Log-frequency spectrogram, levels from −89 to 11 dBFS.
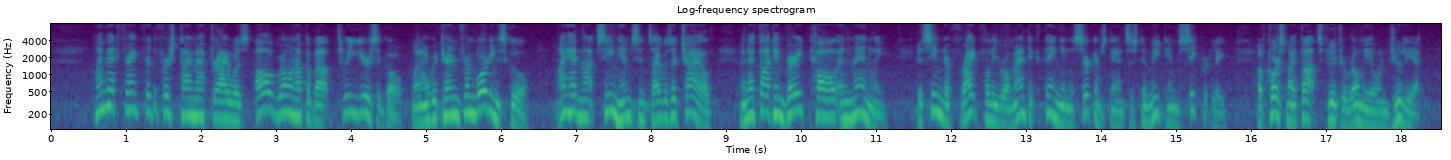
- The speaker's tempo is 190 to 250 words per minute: Yes, fast, 205 wpm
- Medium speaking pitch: Yes, medium, 175 Hz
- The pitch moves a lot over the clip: Yes, wide, 6.2 semitones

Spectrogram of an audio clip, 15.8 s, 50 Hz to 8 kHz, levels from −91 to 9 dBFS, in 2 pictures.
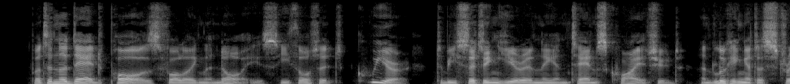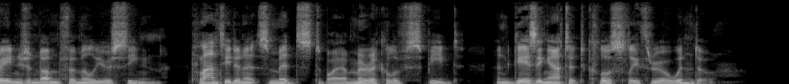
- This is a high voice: No, low, 115 Hz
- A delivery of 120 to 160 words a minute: No, average, 170 wpm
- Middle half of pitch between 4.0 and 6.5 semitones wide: Yes, wide, 5.6 semitones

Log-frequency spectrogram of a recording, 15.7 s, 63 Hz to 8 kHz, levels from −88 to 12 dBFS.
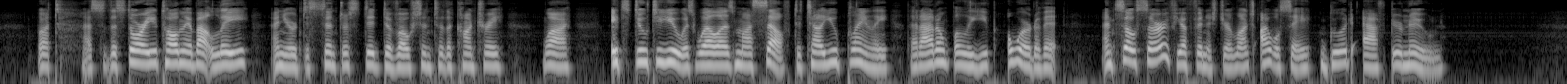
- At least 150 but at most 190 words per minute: No, average, 200 wpm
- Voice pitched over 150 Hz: Yes, medium, 185 Hz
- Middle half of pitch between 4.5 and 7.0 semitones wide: No, average, 3.2 semitones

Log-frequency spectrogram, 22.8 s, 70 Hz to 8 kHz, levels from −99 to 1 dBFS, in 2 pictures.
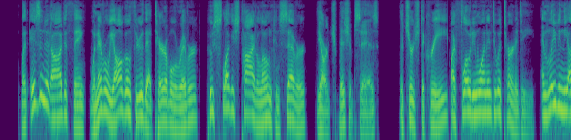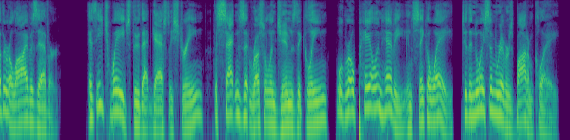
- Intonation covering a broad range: Yes, wide, 7.3 semitones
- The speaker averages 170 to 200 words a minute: Yes, average, 175 wpm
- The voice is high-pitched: No, medium, 140 Hz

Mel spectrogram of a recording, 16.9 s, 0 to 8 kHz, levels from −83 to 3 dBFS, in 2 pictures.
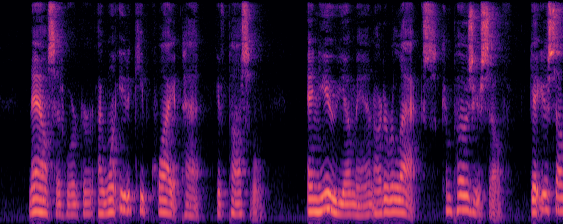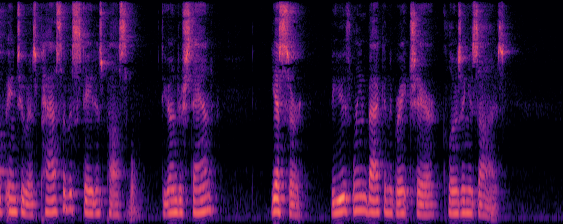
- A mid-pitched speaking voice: Yes, medium, 155 Hz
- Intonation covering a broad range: No, average, 3.6 semitones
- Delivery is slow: No, average, 165 wpm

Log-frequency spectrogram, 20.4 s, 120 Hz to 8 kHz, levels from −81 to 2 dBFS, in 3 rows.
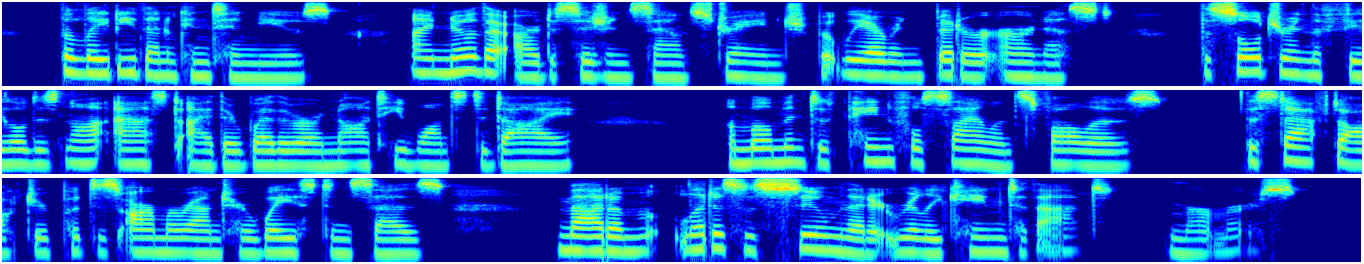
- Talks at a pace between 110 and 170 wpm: No, average, 180 wpm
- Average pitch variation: No, narrow, 2.2 semitones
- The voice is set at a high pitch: Yes, high, 200 Hz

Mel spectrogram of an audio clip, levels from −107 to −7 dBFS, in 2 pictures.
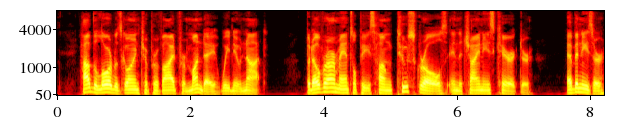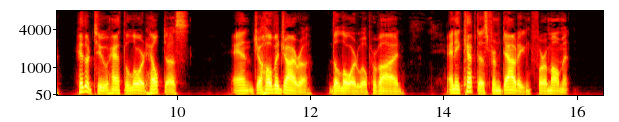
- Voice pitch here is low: Yes, low, 105 Hz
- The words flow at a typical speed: Yes, average, 170 wpm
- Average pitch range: Yes, average, 4.2 semitones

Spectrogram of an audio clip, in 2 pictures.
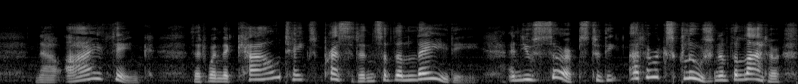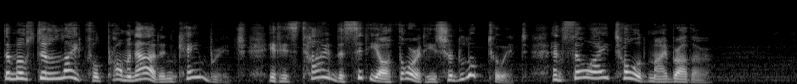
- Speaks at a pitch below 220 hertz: No, high, 225 Hz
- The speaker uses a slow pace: No, average, 160 wpm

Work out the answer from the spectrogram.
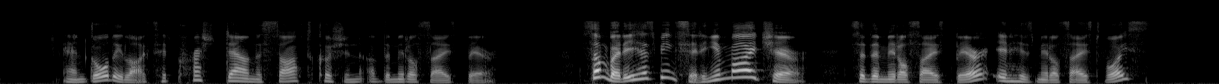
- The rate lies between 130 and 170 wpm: Yes, average, 150 wpm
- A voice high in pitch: No, low, 130 Hz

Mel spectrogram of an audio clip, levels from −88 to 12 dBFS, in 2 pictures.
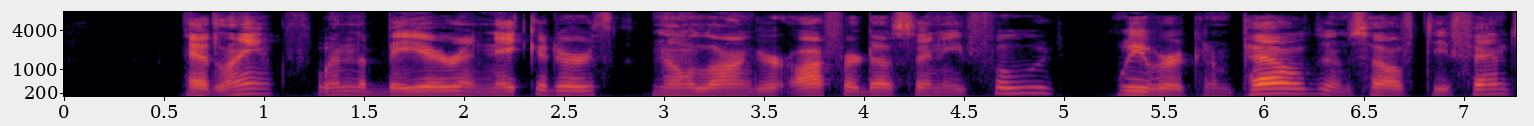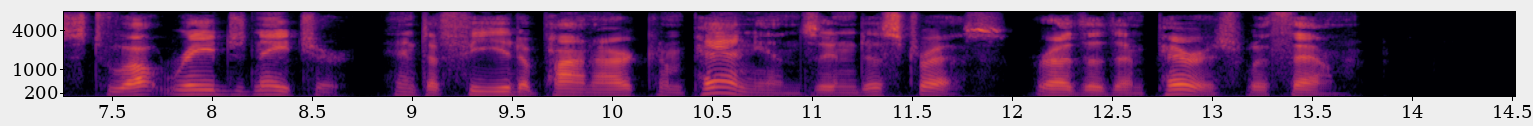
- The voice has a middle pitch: No, low, 130 Hz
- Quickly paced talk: No, average, 150 wpm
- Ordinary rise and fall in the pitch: Yes, average, 3.9 semitones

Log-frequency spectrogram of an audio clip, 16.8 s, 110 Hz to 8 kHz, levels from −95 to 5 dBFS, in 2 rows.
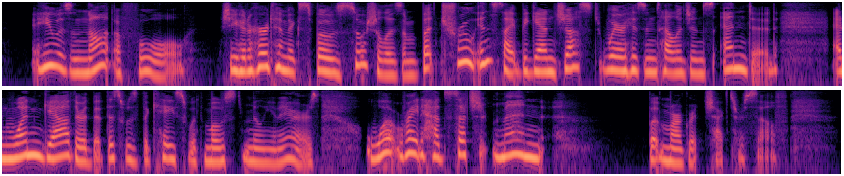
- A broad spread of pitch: No, average, 4.3 semitones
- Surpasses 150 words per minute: No, average, 145 wpm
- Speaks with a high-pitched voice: Yes, high, 240 Hz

